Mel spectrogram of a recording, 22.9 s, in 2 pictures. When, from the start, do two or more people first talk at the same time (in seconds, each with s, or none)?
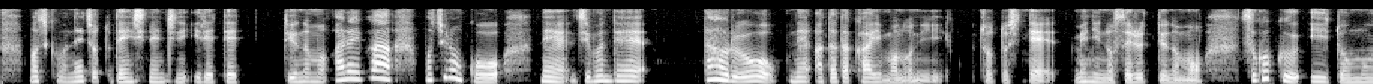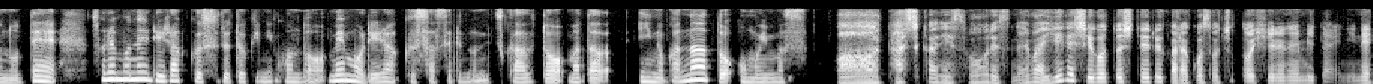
none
